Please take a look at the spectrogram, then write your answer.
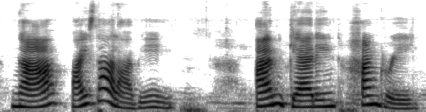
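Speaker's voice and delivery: ordinary talk, nothing marked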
